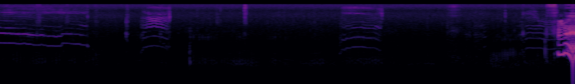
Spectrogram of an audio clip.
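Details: Kitten Little Gene meowing loudly beside her mother Fleur indoors; a long level meow, then two shorter arched meows and a final cry, with faint purring, a woman's soft voice and handling noise at the end.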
